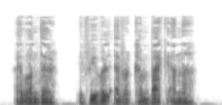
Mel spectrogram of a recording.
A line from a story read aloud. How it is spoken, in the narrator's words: Santan whispered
